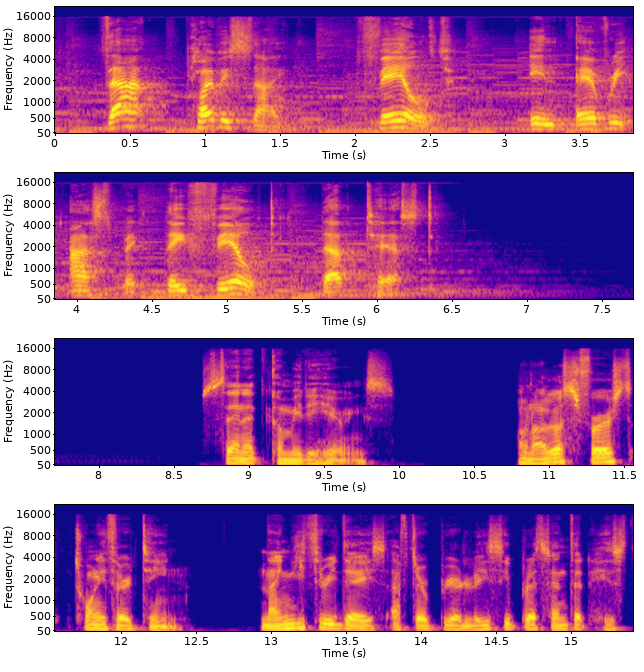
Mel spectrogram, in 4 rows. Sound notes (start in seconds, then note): 8.5 voiceover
